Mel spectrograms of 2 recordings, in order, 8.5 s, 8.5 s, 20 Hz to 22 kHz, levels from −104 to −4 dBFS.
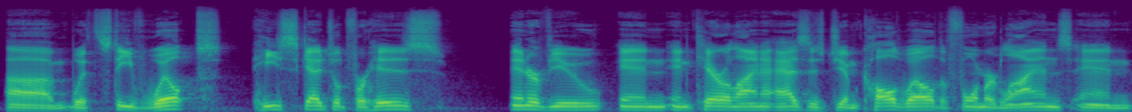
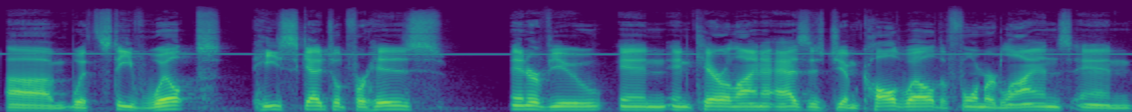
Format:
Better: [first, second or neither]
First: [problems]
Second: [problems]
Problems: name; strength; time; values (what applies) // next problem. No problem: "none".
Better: first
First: none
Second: high-pitched whine; faint; throughout; 3 kHz, 25 dB below the speech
